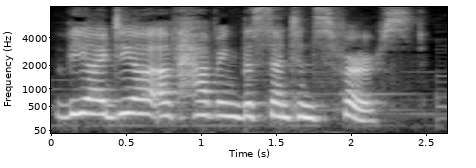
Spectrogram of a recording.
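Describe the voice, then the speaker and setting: A spirited young girl answers back loudly in a high voice, as a male narrator puts her on. She speaks slowly and with plenty of feeling. Soft music plays underneath. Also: steady tone. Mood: defiant. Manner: defiant, loud.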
